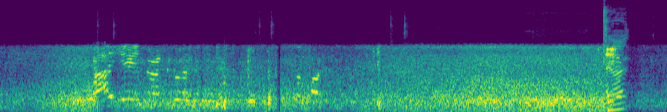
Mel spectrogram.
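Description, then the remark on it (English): Loud, steady road rumble and wind roar from a moving car, heard over a band-limited phone line as a caller rings John Laws' talkback radio show with a hands-free that is not working, a voice faintly buried in the noise and a sharp clunk near the end. “I can hear the road really well.”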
